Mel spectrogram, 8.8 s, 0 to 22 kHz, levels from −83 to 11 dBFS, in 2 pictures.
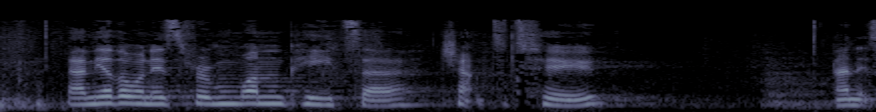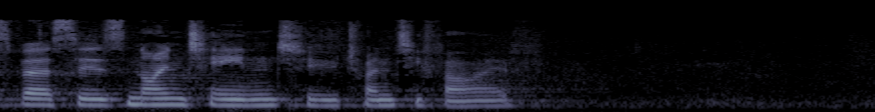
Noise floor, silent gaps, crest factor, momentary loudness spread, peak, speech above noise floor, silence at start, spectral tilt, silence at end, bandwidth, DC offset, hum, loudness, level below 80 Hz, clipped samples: -67 dBFS; none; 20 dB; 9 LU; -18 dBFS; 30 dB; 0 s; -3 dB/octave; 1.65 s; 11.5 kHz; under 0.1%; none; -36 LUFS; -84 dBFS; under 0.1%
